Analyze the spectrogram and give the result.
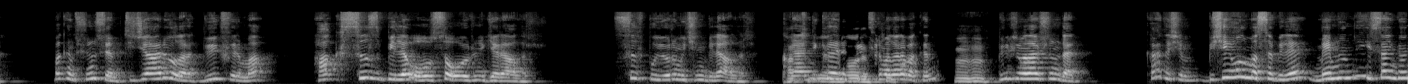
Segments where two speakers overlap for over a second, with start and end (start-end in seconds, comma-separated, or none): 7.8-9.0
